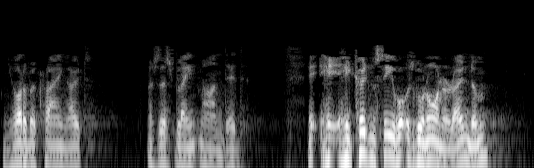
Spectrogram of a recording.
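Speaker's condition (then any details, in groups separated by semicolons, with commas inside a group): No condition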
